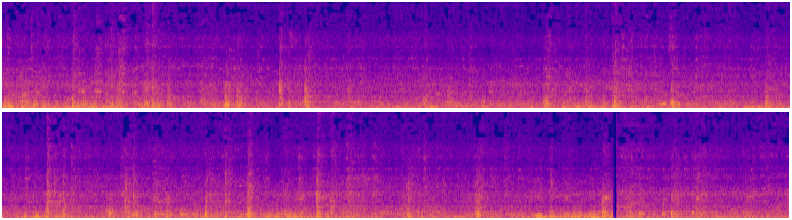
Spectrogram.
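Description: Passenger train running, heard from aboard a carriage: a steady rumble with frequent sharp clacks of the wheels over the rail joints.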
